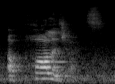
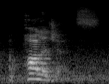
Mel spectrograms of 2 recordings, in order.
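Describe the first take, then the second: No difference in how they are said.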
